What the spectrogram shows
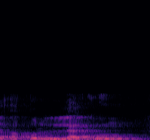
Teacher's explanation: اقل میں حمزہ اقصی حلق سے ادا کریں گے · آگے لام ساکن ہے اور اس کے بعد پھر لام آیا، دونوں لاموں کا ادغام ہو جائے گا ، اقل لکم، یہ ادغام مثلین ہے، لکم میں لام جلدی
